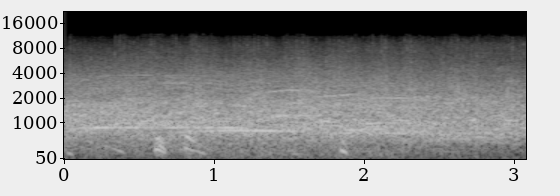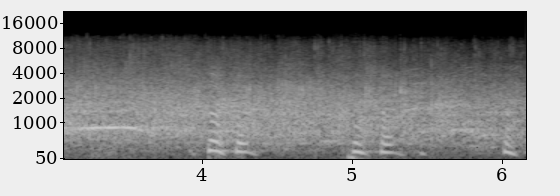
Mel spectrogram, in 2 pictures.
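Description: An audience clapping, with a woman laughing over it. The clapping thins out near the end.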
